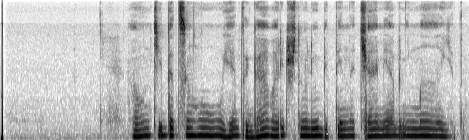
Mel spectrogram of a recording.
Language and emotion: Russian, positive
